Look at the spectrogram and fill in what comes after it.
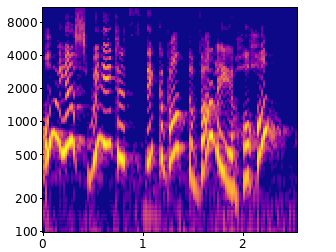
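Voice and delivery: high, loud voice with swooping pitch. Showing how a line was meant to sound: Mickey Mouse voice. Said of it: "doing the Mickey Mouse impression ... I was trying to make it sound a bit like that".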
